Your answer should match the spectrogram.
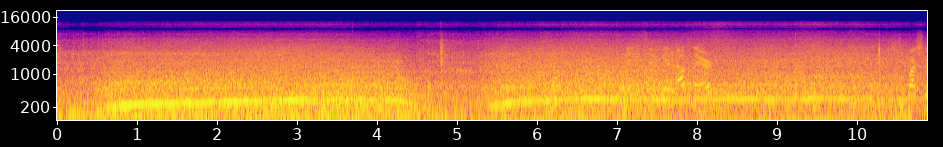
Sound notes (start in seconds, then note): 0.7 truck revs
